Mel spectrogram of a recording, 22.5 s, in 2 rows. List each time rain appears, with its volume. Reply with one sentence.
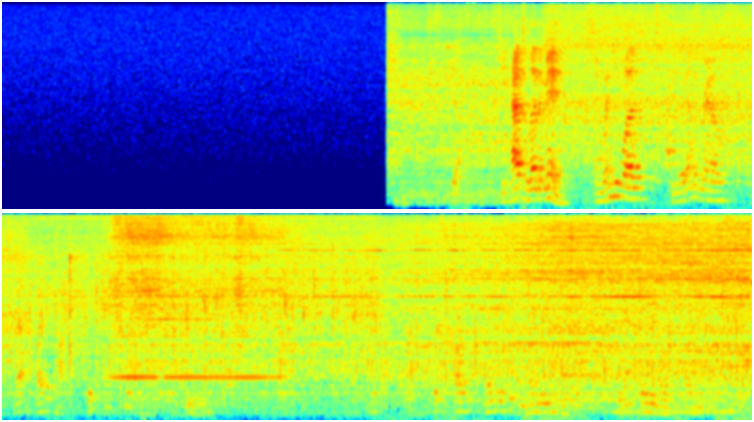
The rain can be heard from 5.8 to 22.4 s, at a steady volume.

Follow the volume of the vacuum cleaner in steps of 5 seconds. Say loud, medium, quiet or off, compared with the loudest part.
off, off, loud, medium, loud.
